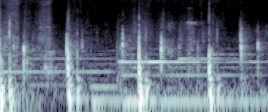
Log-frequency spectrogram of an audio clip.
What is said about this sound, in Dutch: Dan hoort hij voetstappen.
